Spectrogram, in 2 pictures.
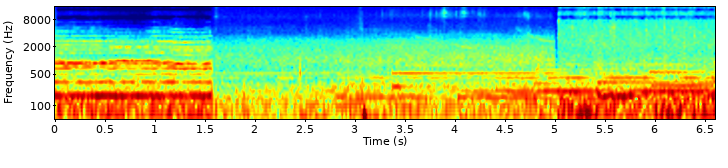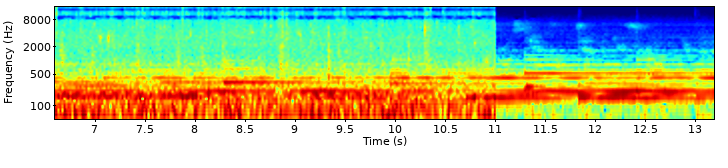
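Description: Rain falling on pavement, a steady hiss under soft background music. It comes in about two seconds in, grows brighter and fuller about five seconds in, and cuts off suddenly near the end.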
